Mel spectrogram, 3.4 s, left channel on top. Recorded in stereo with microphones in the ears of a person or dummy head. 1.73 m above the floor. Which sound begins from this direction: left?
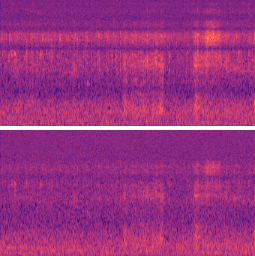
Running water, at 0.0 s.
